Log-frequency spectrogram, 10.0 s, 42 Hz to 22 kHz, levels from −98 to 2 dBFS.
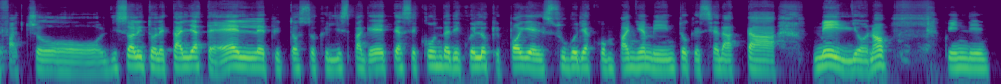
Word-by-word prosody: faccio, 115 -4 -6
di 140 +4 -12
solito, 165 +1 +2
le 135 - -1
tagliatelle, 155 0 +3
piuttosto 140 +1 -8
che 140 +1 -12
gli 130 +1 -6
spaghetti, 140 0 -2
a - - 0
seconda 160 +3 -2
di 145 -1 -3
quello 150 +1 +2
che - - -15
poi 150 0 +4
è - - +6
il 130 -1 -2
sugo 150 +2 -1
di 150 - 0
accompagnamento 140 -1 -2
che 135 - -9
si 140 - -5
adatta 125 -1 -1 0.4
meglio, 140 -6 +5
no, 175 +5 +3 0.5
quindi 140 -2 -2
140 Hz, 155 wpm, -25 LUFS, 130-150 Hz, 0.5 s, è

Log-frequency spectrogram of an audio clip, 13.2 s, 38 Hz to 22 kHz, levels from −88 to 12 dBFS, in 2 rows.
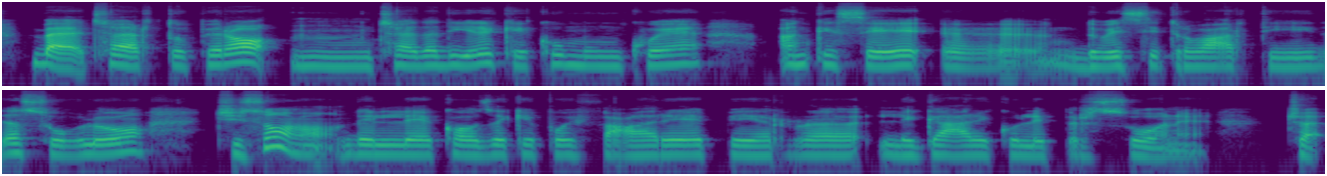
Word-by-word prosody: Beh, - - +8
certo, 180 -2 +1
però, 215 +6 +7
mhmm, 170 -2 -11
c'è 180 +1 0
da 185 - -1
dire 195 +4 -1
che 170 -1 -5
comunque 190 +2 -4 0.4
anche 200 -1 -2
se, 175 +1 +3
ehm, 160 +1 -6
dovessi 170 +2 +1
trovarti 170 -1 -2
da 190 +1 0
solo 175 +3 +1 0.3
ci 180 - +1
sono 295 - +3
delle 170 -1 -1
cose 170 0 -1
che 175 - -5
puoi 170 0 -5
fare 170 +2 -1
per 165 0 -3
legare 165 -1 -2
con 165 - -7
le 155 -1 -2
persone, - - -1 0.3
cioè - - -1
170 Hz, 130 wpm, -23 LUFS, 165-185 Hz, 0.4 s, Beh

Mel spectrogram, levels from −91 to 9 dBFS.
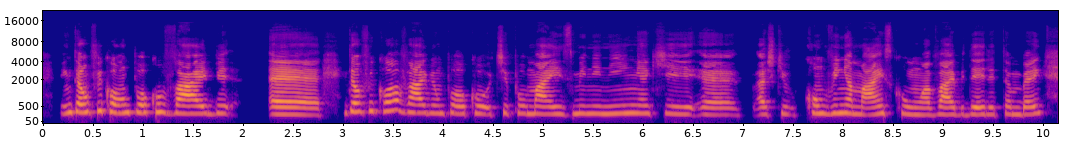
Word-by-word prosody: Então 285 +3 +2
ficou 310 -1 0
um 270 +2 -1
pouco 290 +1 -1
vibe 250 -1 +5 0.4
É, 225 -2 +6 0.2
então 305 +1 +2
ficou 325 0 -1
a 350 - +4
vibe 270 -5 +2
um 260 - -8
pouco, 245 -2 -4
tipo, 255 +2 -11
mais 240 -2 +1
menininha 255 +1 -5
que, 240 -4 -7
eh, 215 -2 -4
acho 225 0 -4
que 240 0 -12
convinha 260 0 -2
mais 235 +3 +1
com 225 -4 -6
a 215 - +1
vibe 220 0 +1
dele 225 0 -1
também, 230 +2 -5
250 Hz, 155 wpm, -24 LUFS, 230-270 Hz, 0.4 s, É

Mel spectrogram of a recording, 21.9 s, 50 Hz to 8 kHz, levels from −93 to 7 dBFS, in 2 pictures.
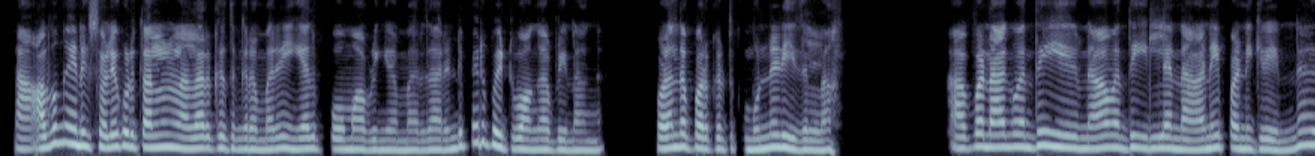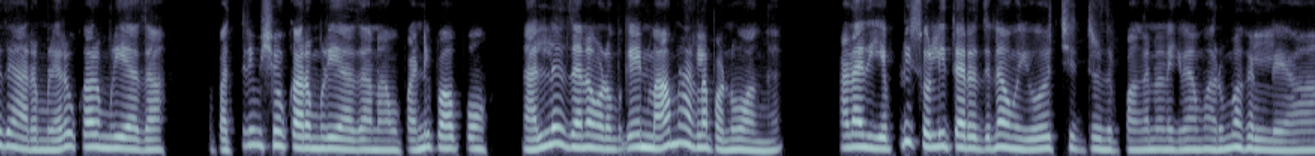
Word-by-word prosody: நா - - 0 0.2
அவங்க 300 +7 +1
எனக்கு 250 -2 +3
சொல்லிக் 230 +2 +3
குடுத்தாலும், 230 0 +3
நல்லாயிருக்குதுங்கிற 205 -1 0
மாரி, 200 +3 0
எங்கேயாவது 200 +1 0
போமா." 195 0 0
அப்படீங்கிற 180 0 -3
மாரி 175 0 -4
தான். 185 -1 -1
"2 235 +5 -1
பேரும் 315 -3 -4
போய்ட்டு 205 -5 +2
வாங்க" 190 -1 0
அப்படீன்னாங்க. 175 -1 -3 0.5
குழந்தை 225 +3 +3
பொறக்கறதுக்கு 200 -1 -2
முன்னடி 220 +2 +3
இதெல்லாம். 180 -3 -2 1.0
அப்ப 210 +4 -2
நாங்க 235 +1 +2
வந்து, 235 +3 +1 0.4
"நான் 220 +2 +2
வந்து 225 +1 -1
இல்ல, 215 +1 +1 0.2
நானே 190 +4 +1
பண்ணிக்கிறேன். 195 -2 -1
என்னது 255 +6 -1
1/2 190 +4 -1
உட்கார 235 0 +2
முடியாதா? 195 -3 +1 0.5
10 185 +7 -6
நிமிஷம் 265 -1 0
உட்கார 225 -2 +3
முடியாதா? 190 -3 +1
நாம 180 -1 -3
பண்ணி 205 +5 0
பாப்போம். 210 -1 -1 0.4
நல்லது 250 +8 +2
தான 225 0 +4
உடம்புக்கு" 200 +3 -1
என் 230 -2 +5
மாமனார்லாம் 250 -5 +2
பண்ணுவாங்க. 180 -3 0 0.6
ஆனா, 235 +1 +2
அது 225 - +1
எப்படி 285 +12 -3
சொல்லி 240 +1 +2
தரதுன்னு 215 0 +2
அவங்க 210 -2 +1
யோசிச்சிட்டு 205 -2 -4
இருந்திருப்பாங்கன்னு 185 0 -3
நெனைக்கிறேன், 190 0 -2
மருமகள் 205 +1 0
இல்லையா? 175 -1 -3
205 Hz, 155 wpm, -23 LUFS, 190-230 Hz, 1.0 s, என்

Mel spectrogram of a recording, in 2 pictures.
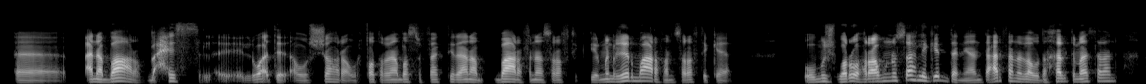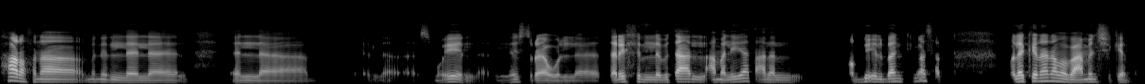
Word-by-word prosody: آآ 90 -3 -5 0.2
أنا - - +7
باعرف - - +6
باحِس - - -1
ال - - -15
الوقت - - -1
أو 90 0 -7
الشهر 115 +2 -4
أو 85 +2 -8
الفترة - - -6
اللي 105 +1 +1
أنا 110 - -3
باصرف 120 0 -7
فيها 115 - -3
كتير 115 0 -1
أنا 110 -2 0
باعرف 125 -4 +6
إن - - -12
أنا 110 - -1
صرفت 105 0 -9
كتير 110 - -10
من 125 +3 -4
غير 165 +6 +5
ما 165 0 +3
أعرف 155 -9 +5
أنا 100 - -8
صرفت - - -7
كام، - - -9 0.7
ومش 130 +4 -6
باروح 125 +1 +2
رغم 135 +2 +7
إنّه 175 +2 -5
سهل 195 0 +1
جدًا 175 -4 -2
يعني 95 0 -5
أنتِ 100 +1 -5
عارفة 155 - +4
أنا 135 - -3
لو 120 -5 0
دخلت 145 +5 +2
مثلًا، 150 +4 0 0.3
هاعرف 175 -6 +5
أنا 120 -2 0
من 120 -1 -14
ال 110 -3 -7
ال 100 0 -2 0.8
ال 90 -1 -7 1.1
ال - - -25 0.3
إسمه 460 - -16
إيه - - +2
ال - - -13 0.2
الhistory 120 -10 -8
أو 90 0 -2
ال 90 -1 -13
التاريخ 85 0 0
ال 110 0 -3
بتاع 130 +4 +5
العمليات 120 +3 -4
على 110 -1 -4
ال 105 -1 -15 0.5
تطبيق 110 - -4
البنك 135 +2 0
مثلًا، - - -7 0.7
ولكن 150 +2 +5
أنا 155 0 +3
ما 135 - 0
باعملش 115 +1 +1
كده، - - -6
115 Hz, 180 wpm, -25 LUFS, 105-140 Hz, 1.1 s, أنا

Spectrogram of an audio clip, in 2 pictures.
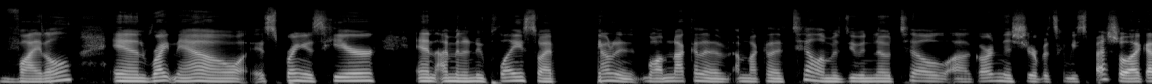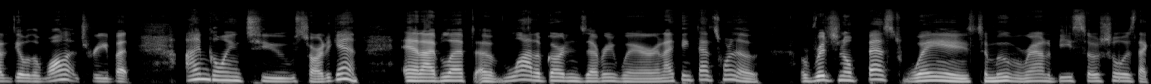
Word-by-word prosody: vital, 135 - -1 0.4
and 155 -3 +2
right 175 +2 +2
now, 150 -3 +1 0.2
spring 175 +4 -2
is 150 -1 -3
here, 175 0 +2 0.4
and 155 0 +2
I'm 155 +1 0
in 145 - +2
a 145 - +1
new 150 -1 -1
place, 165 +5 -2
so 150 - -3
I 135 -2 0 0.4
found 170 0 -1
it 130 -6 -3
well, 145 -2 -3
I'm 140 +2 -1
not 155 0 -1
gonna 145 -6 -2
I'm 145 - -6
not 135 -3 -4
gonna 140 -3 -2
till. 200 -7 -3
Imma 140 -1 -1
do 145 +3 -4
a - - 0
no-till, 140 0 -4
uh, 130 -1 -6
garden 155 +5 -4
this 140 -3 -3
year, 135 - -2
but 130 - -9
it's 120 - -12
gonna 140 - -13
be 135 - -6
special. 155 - -1
I 140 +1 +4
gotta 150 +2 +1
deal 155 +3 +1
with 145 -1 0
a 135 - -2
walnut 175 +4 +2
tree, 145 0 -5
but 125 - +1 0.5
I'm 235 +3 +4
going 195 -5 +2 0.2
to 140 -3 -1
start 130 -1 0
again, 235 +3 +3 0.5
and 170 -1 +7
I've 165 -1 +7
left 175 0 +3
a 145 0 +2
lot 200 +5 +1
of 175 - +1
gardens 160 -5 +1
everywhere, 140 -3 0
and 135 +2 -1
I 155 - +2
think 200 +2 -6
that's 215 -3 -2
one 225 0 -1
of - - -1
the 135 -6 0 0.4
original 185 +3 +2
best 225 -4 +2
ways 160 -3 +4
to 155 - -1
move 160 +2 +3
around 155 +3 -1
and 135 - -8
be 165 +1 -4
social 160 +2 -2
is 150 -3 -2
that 140 - -2
155 Hz, 200 wpm, -23 LUFS, 140-170 Hz, 0.5 s, and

